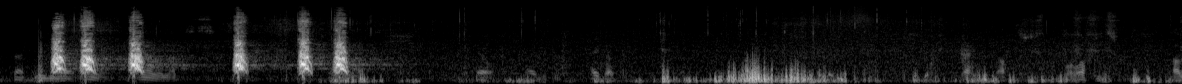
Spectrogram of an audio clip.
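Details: Miniature schnauzer in its first deep snow, on 9 December, barking in sharp bursts: three quick barks, a pause, then three more, followed by soft scuffling and people speaking quietly.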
